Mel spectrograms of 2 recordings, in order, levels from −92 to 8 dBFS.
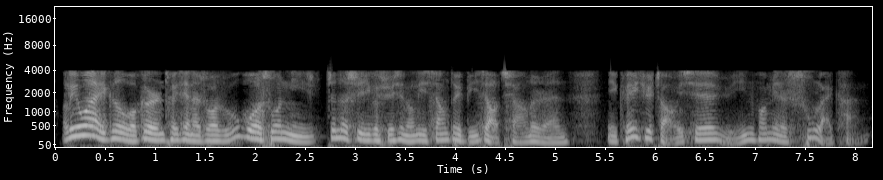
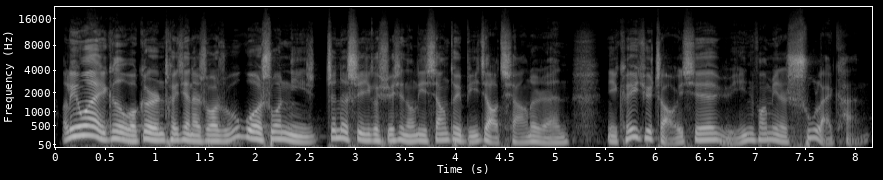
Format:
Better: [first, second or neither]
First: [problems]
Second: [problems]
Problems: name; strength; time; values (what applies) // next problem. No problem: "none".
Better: second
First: garbled, watery; badly; nothing above 4 kHz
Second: none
